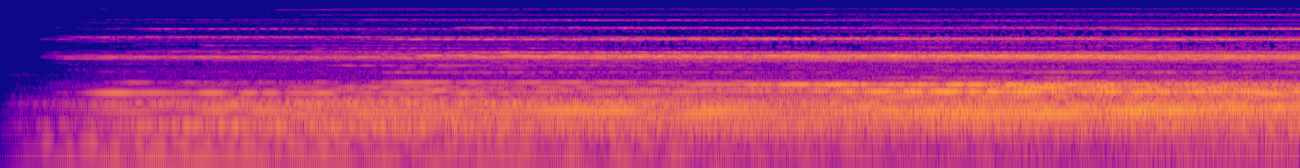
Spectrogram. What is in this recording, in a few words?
horror swell shrill slow sinister evil haunted tense thrilling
